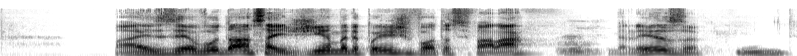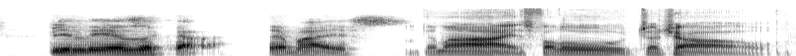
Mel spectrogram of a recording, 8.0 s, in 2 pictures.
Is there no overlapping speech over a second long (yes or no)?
yes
